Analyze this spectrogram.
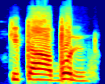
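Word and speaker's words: كتاب: আমরা একটু দেখি আপনি বলবেন ম্যাডাম এই শব্দটা উচ্চারণ করবেন কিতাবুন কিতাবুন আপনাদের জ্ঞাতার্থে একটু জানিয়ে রাখি আপনারা এটা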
